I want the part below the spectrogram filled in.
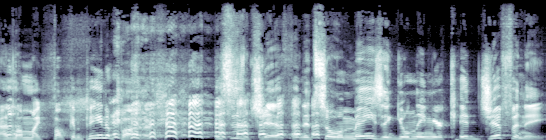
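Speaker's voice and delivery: hammed-up furious peanut butter pitch; mock angry ad read. Parodying the angry voice-actor take, mock furious. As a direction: spit the ad out like a mad announcer. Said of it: "a little less angry".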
